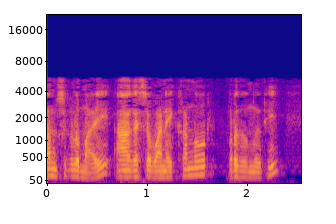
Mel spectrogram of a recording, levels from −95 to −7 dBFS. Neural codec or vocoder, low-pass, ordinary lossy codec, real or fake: none; 5.4 kHz; none; real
